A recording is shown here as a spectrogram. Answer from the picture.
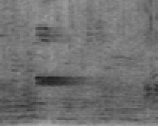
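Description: A referee's whistle, one short steady blast starting the wrestlers from the referee's position, over shouting from coaches and spectators in a gym hall.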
